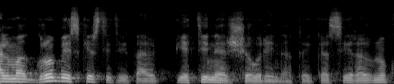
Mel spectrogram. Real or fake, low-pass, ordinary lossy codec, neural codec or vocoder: real; 14.4 kHz; Opus, 16 kbps; none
